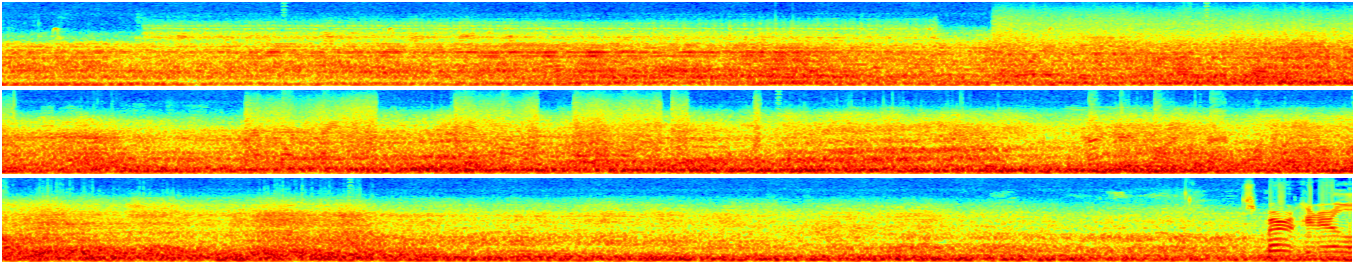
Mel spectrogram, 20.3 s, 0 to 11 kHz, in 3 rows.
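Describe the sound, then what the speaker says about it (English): An American Airlines Boeing 777 takes off at DFW bound for Shanghai, its engines a loud, sustained roar with shifting high whine and someone speaking over it. "And here's a 777, which is going out"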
